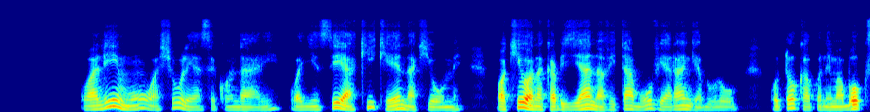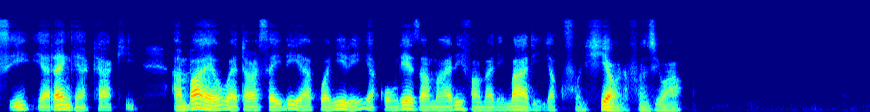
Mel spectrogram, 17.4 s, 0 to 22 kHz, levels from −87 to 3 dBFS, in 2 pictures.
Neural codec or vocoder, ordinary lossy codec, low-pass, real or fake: codec, 24 kHz, 0.5 kbps, DualCodec; Opus, 32 kbps; 10.8 kHz; fake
